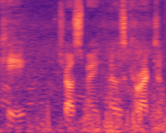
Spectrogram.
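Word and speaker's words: Cay: It looks like K, but it's pronounced Ki.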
